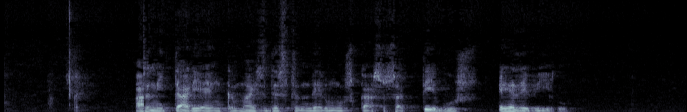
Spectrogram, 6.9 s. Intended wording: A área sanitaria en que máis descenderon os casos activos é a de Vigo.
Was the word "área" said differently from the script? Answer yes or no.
yes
